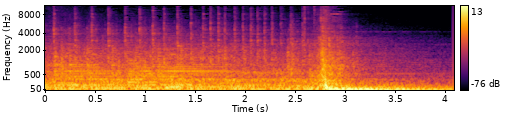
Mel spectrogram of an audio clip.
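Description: Rapid mechanical clicking and ratcheting, like clockwork gears turning, over music from the episode's soundtrack. Nearly three seconds in, it gives way to a single deep boom that fades out.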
